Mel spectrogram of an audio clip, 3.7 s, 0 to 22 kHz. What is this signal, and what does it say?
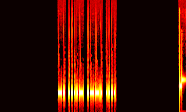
Morse code, heard as a keyed tone, about 41 wpm, 700 Hz. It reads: N4PH
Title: USA Call Signs - 4 Characters - 3x Character Spacing - 45wpm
